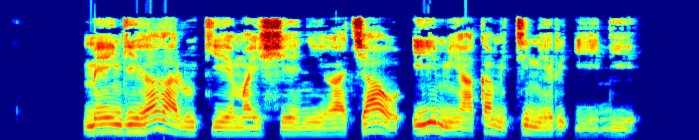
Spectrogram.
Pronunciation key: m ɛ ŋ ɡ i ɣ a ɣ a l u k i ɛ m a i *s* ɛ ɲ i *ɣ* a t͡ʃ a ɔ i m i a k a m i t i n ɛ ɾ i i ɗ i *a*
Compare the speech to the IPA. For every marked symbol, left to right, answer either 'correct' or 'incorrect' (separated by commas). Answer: incorrect, correct, incorrect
